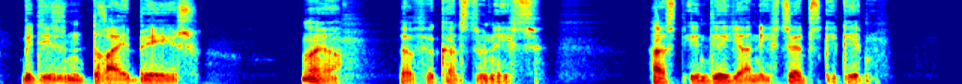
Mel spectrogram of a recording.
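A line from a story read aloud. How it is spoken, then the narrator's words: Man growling. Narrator (German): knurrte der Mann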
